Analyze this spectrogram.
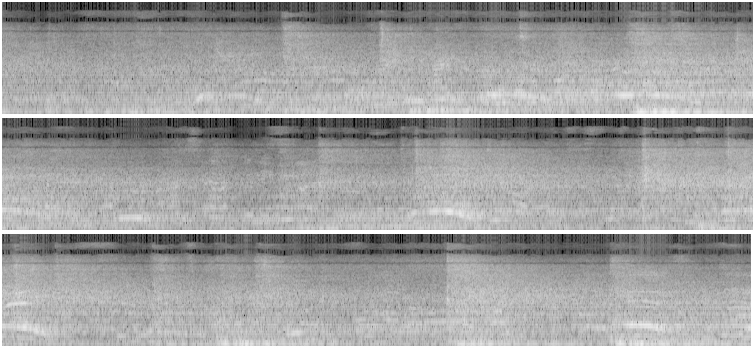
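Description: Young players shout to each other across the ice.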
